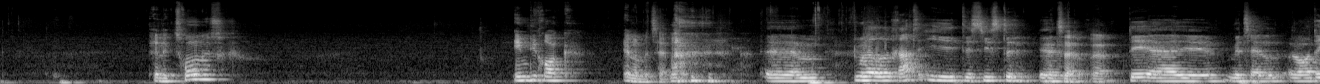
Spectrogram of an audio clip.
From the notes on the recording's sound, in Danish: Lydkvaliteten er ikke helt i top.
